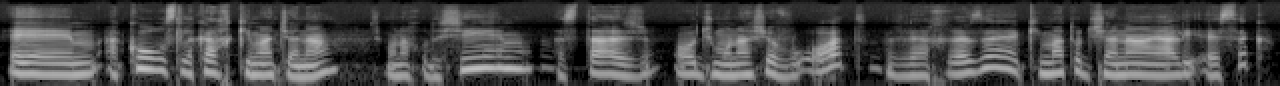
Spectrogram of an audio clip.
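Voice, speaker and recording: A woman, a podcast guest, telling a story in a casual interview, animated and laughing often, with lots of fillers. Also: mid-range voice, few pauses, dry recording.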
